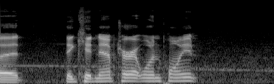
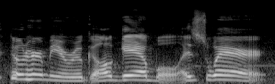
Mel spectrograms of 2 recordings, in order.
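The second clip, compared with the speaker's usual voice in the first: mock scared pleading; 8 semitones higher than usual. Pleading with Haruka, mock fear.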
